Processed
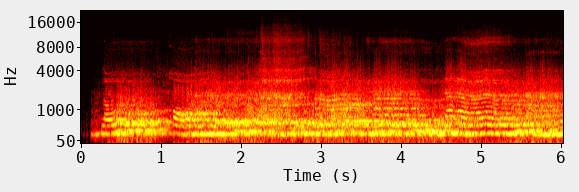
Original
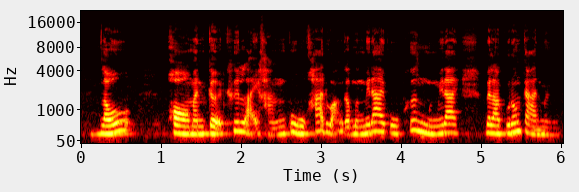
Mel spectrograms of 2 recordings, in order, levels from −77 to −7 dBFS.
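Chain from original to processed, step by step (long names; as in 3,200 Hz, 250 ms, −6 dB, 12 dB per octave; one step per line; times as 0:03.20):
high-shelf EQ 2,400 Hz −10.5 dB
reversed playback
downward compressor 5 to 1, threshold −36 dBFS, peak gain reduction 19.5 dB
reversed playback
loudspeakers that aren't time-aligned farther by 53 metres −1 dB, 67 metres −5 dB
reverb whose tail is shaped and stops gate 380 ms flat, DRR −4.5 dB
leveller curve on the samples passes 3
wow of a warped record 33 1/3 rpm, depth 100 cents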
